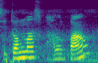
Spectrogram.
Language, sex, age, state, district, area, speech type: Assamese, female, 45-60, Assam, Kamrup Metropolitan, urban, spontaneous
